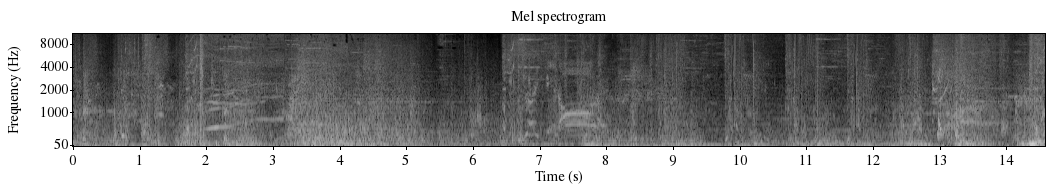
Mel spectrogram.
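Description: Magical blasts and hits burst in quick succession.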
